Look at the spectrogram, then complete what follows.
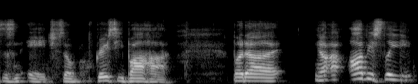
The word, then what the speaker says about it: Gracie Barra: I said it's called like I called it Gracie Barra for years they don't like that it's it's pronounced as an age so Gracie baha but uh you know obviously so I started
